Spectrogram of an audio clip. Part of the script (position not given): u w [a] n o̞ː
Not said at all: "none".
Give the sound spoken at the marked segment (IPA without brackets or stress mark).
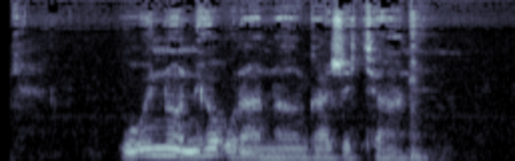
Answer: e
